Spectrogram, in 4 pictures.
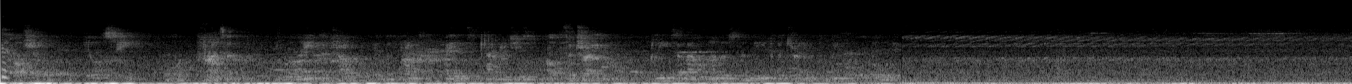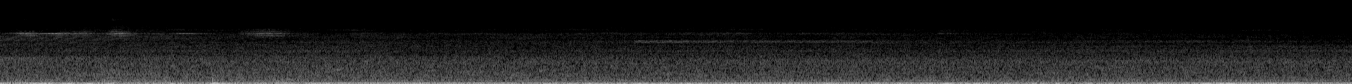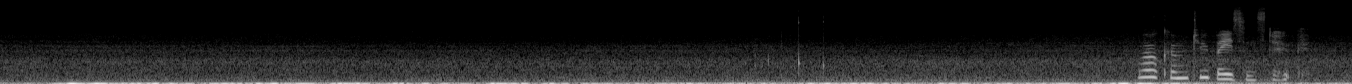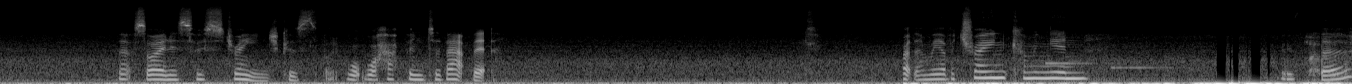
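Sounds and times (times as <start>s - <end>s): train rumble: 0.0s - 54.0s.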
